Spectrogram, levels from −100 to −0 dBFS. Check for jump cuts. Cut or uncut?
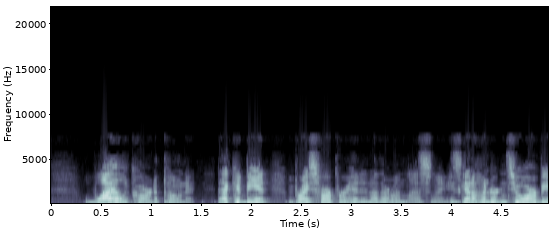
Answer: cut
